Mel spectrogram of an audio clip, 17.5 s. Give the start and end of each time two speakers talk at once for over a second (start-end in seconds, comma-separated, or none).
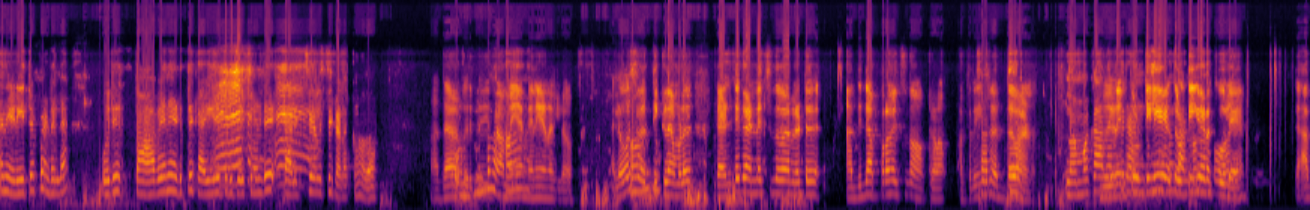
14.7-16.5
